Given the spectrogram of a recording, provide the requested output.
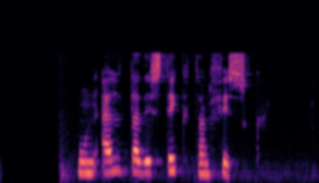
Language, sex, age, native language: Icelandic, female, 40-49, Icelandic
